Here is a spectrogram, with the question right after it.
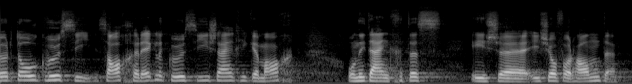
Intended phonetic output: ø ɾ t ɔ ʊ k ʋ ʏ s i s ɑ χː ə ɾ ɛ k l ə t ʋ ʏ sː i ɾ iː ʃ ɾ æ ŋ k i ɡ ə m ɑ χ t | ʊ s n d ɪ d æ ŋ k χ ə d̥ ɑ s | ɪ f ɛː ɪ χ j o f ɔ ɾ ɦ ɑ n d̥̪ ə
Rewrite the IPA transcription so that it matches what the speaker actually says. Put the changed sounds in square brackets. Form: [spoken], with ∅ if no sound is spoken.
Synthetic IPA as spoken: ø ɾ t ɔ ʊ k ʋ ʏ s i s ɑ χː ə ɾ ɛ [ɡ] l ə [k] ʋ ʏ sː i [∅] iː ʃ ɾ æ ŋ k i ɡ ə m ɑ χ t | ʊ [∅] n d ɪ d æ ŋ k χ ə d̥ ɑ s | ɪ [ʃ] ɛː ɪ [ʃ] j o f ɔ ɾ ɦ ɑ n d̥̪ ə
